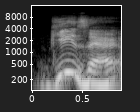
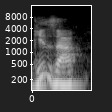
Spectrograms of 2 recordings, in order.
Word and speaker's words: Giza: that the dimensions of the Great Pyramid of Giza, I think that's how it's pronounced, Giza, it calculated Bible chronology.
